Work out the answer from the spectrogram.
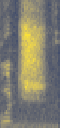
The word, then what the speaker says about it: Łódź: It's pronounced Łódź.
